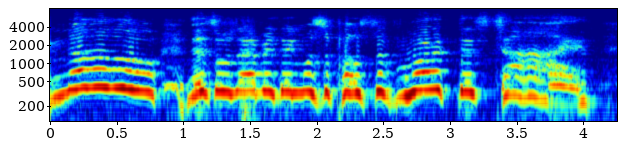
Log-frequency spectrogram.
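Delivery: put-on boy's tearful scream of despair; despairing cry. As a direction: cry out as if everything has collapsed. Hayato despairs at episode end.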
